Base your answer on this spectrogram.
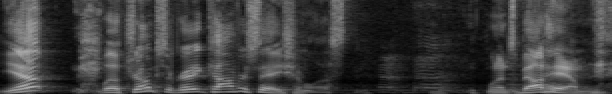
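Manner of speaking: acted-out bone-dry, deadpan understated delivery. Retelling what someone said on a phone call after a meeting, imitating a deadpan delivery. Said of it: "deadpan says".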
